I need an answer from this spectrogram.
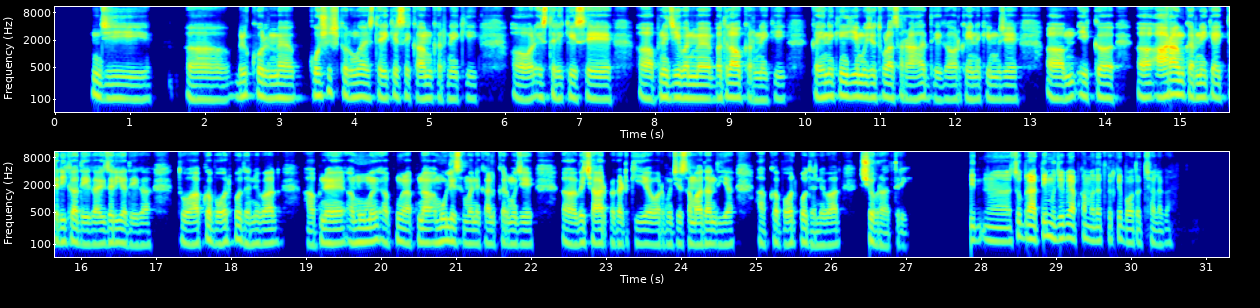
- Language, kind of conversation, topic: Hindi, advice, मुझे आराम करने का समय नहीं मिल रहा है, मैं क्या करूँ?
- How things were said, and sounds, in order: none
